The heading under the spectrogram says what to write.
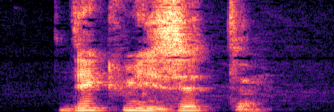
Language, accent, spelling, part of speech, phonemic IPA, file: French, Canada, décuisîtes, verb, /de.kɥi.zit/, LL-Q150 (fra)-décuisîtes.wav
- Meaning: second-person plural past historic of décuire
